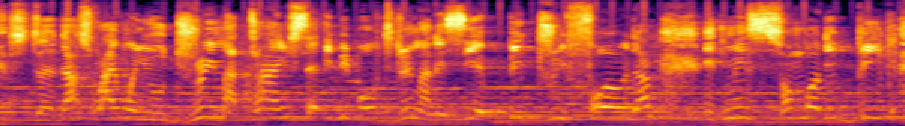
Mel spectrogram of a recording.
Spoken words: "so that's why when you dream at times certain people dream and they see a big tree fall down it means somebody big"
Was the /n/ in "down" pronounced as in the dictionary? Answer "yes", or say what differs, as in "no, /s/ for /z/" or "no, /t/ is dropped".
no, /n/ is dropped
